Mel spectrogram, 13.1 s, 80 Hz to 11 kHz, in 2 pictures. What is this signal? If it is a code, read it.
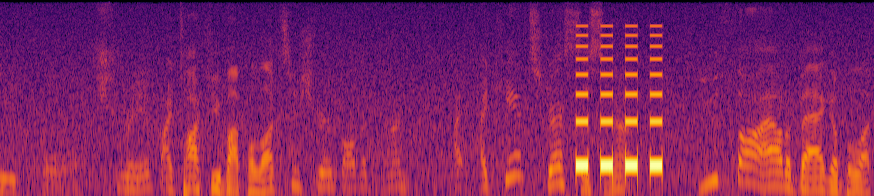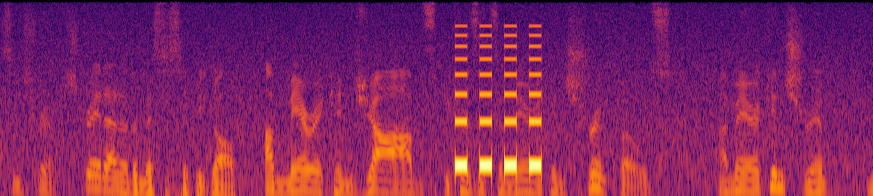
Alarm pattern, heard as an alarm's beeps, played twice, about 500 Hz, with speech in English. Temporal four. Carbon monoxide.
